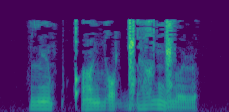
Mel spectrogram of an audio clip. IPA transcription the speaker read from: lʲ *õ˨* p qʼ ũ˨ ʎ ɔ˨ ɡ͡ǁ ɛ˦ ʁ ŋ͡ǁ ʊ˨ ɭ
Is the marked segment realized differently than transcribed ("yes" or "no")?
no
